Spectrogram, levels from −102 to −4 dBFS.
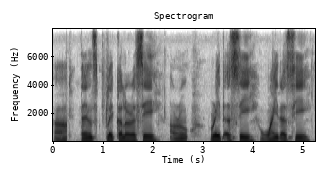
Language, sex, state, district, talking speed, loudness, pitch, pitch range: Nagamese, male, Nagaland, Dimapur, 115 wpm, -16 LUFS, 105 Hz, 95-110 Hz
